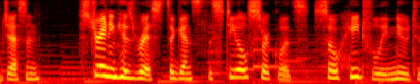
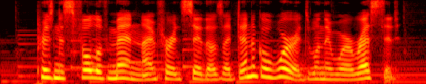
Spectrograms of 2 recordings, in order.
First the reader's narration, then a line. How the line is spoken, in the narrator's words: said the detective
